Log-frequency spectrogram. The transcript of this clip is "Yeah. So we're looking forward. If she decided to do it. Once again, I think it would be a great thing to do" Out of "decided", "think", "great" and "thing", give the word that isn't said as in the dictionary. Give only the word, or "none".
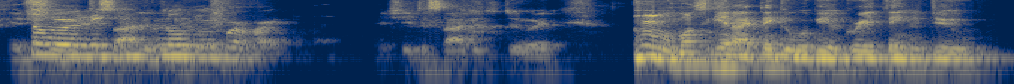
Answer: none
